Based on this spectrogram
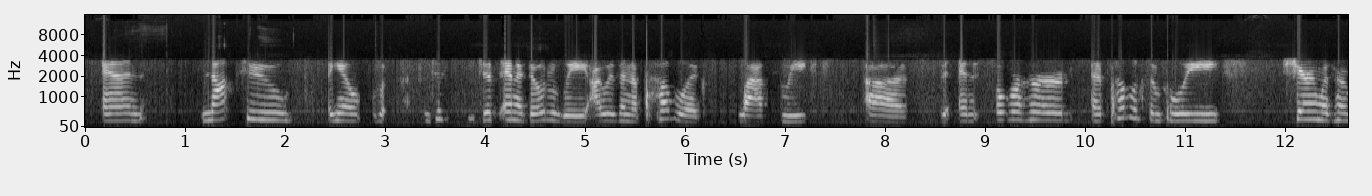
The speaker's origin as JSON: {"language": "English", "town": "Tallahassee", "region": "Florida", "country": "United States", "tie": "born or raised there", "said": "I grew up in Tallahassee. Is it different than it used to be within the city of Tallahassee?"}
